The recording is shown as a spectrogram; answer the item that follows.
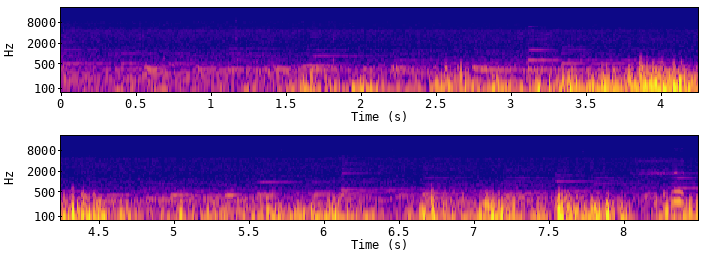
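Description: Gentle background music with short sustained notes, over gusts of wind buffeting the microphone that grow stronger from about two and a half seconds in.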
